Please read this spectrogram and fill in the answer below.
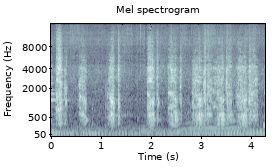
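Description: Metal spatula scraping and stirring sliced onions in a black iron wok, in quick irregular strokes, with the onions frying in the oil.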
